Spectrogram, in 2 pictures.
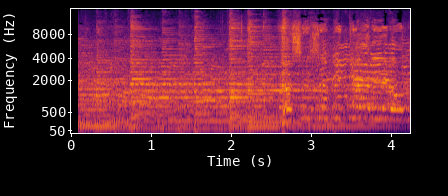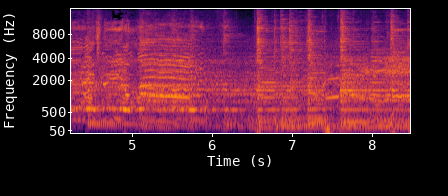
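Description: Live music: an acoustic guitar strummed with singing over it, played loud through an arena sound system.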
